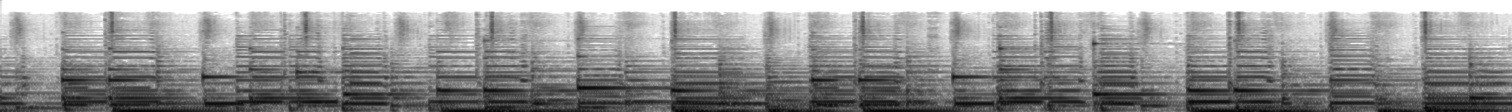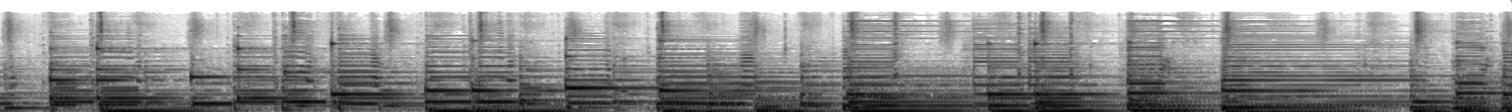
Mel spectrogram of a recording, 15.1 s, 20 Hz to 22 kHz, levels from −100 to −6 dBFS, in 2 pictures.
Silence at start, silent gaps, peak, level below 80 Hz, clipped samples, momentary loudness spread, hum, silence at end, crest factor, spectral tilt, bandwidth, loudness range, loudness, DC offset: 0 s; none; 0 dBFS; -18 dBFS; under 0.1%; 6 LU; none; 0 s; 14 dB; -7 dB/octave; 14 kHz; 1 LU; -15 LUFS; under 0.1%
